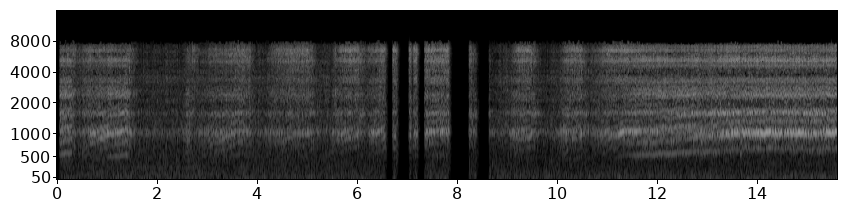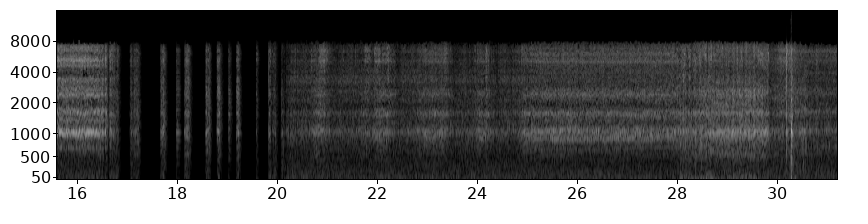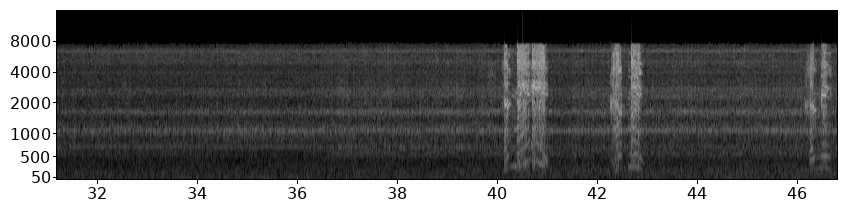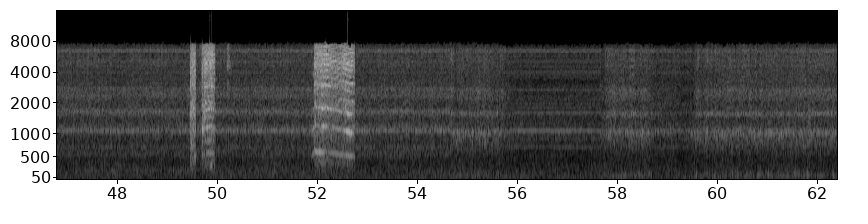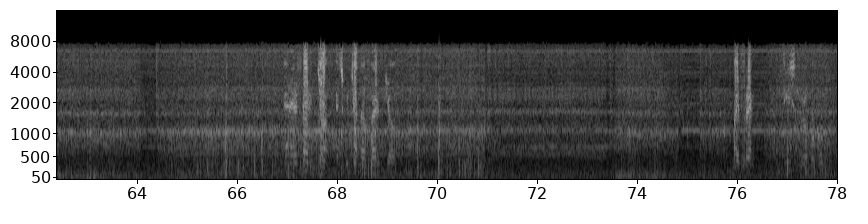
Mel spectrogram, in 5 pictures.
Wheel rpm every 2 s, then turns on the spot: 50, 30, 20, 50, 30, 60, 70, 70, 20, 30, 30, 70, 60, 50, 30, 40, 40, 40, 40, 40, 40, 40, 40, 40, 40, 40, 40, 10, 30, 50, 50, 40, 50, 50, 40, 40, 30, 30, 40.
none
